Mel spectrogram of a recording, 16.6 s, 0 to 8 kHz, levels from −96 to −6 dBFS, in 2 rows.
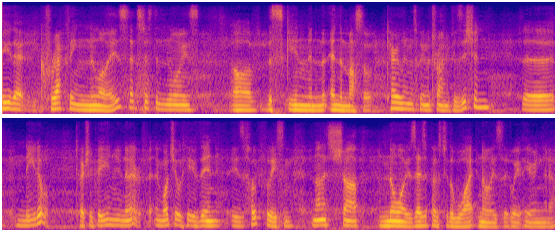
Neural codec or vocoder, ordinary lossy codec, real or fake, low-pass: codec, 16 kHz in and 24 kHz out, 0.9 kbps, LongCat-Audio-Codec, fine tuned four codebook decoder; Opus, 64 kbps; fake; 7.2 kHz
